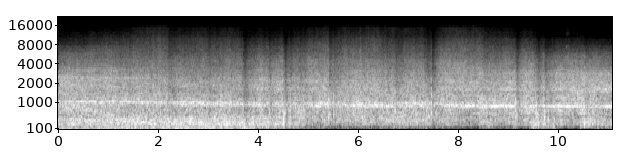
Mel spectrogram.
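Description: A Hankyu electric train passing through a station at speed without stopping. It makes a loud, steady rush of wheel and air noise, with irregular clacks over the rail joints and a thin whine that drops slightly in pitch.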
